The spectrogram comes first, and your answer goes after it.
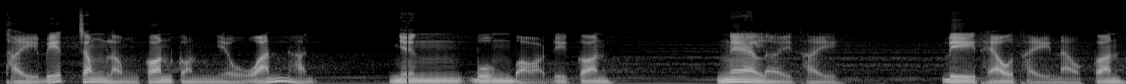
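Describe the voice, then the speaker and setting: A man voicing a gentle, merciful old Buddhist monk who murmurs softly and slowly. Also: deep voice, big pitch swings, faint music behind, exaggerated voice. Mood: soothing. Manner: soft, slow, murmuring.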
